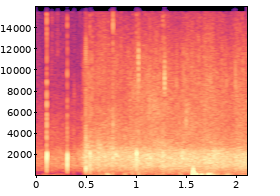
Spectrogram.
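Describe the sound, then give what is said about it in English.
Applause from a church audience welcoming a guest speaker, opening with a couple of isolated claps before swelling into steady, fairly soft clapping. “put your hands together and welcome Jeff Snell today”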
